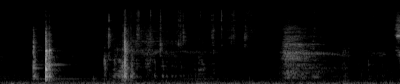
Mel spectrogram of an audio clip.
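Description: A few sharp clicks and knocks from hands working a coffee maker to brew a cup: two about half a second in, another just over a second in, then a short soft rustle near three seconds.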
